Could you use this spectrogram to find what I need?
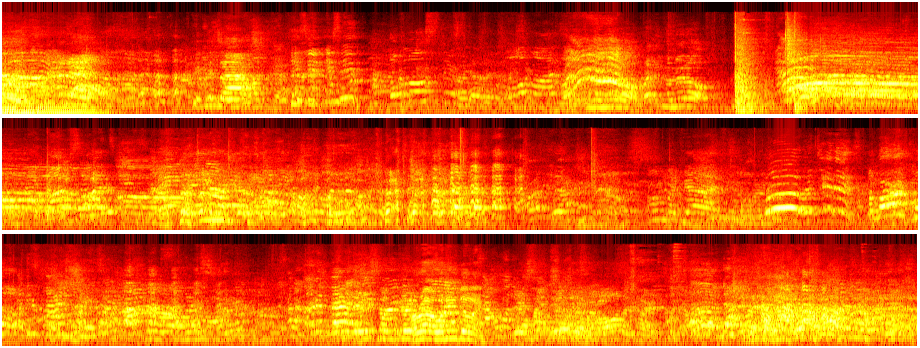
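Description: A lively crowd of men and women chatter and cheer.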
